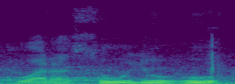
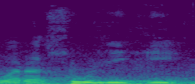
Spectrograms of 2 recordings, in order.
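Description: First: The word ends with the vowels u-hu. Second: The word ends with the vowels i-hi. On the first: The messenger is also free of the polytheists. The speaker calls it right. "Правильно же?" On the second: God is free of the polytheists and of his messenger. The speaker calls it wrong. "А один прочел"

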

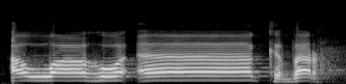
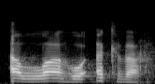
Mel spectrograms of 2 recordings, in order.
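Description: First: An extra vowel is added at the start of Akbar. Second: Both words are said short, with no added vowel. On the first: It turns the phrase into a question: is He the greatest? The speaker calls it wrong. "Добавляют «Хамзу» к слову «Акбар». Говорят" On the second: It states that Allah is the greatest. The speaker calls it right. "Коротко. Так оно является правильным"

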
